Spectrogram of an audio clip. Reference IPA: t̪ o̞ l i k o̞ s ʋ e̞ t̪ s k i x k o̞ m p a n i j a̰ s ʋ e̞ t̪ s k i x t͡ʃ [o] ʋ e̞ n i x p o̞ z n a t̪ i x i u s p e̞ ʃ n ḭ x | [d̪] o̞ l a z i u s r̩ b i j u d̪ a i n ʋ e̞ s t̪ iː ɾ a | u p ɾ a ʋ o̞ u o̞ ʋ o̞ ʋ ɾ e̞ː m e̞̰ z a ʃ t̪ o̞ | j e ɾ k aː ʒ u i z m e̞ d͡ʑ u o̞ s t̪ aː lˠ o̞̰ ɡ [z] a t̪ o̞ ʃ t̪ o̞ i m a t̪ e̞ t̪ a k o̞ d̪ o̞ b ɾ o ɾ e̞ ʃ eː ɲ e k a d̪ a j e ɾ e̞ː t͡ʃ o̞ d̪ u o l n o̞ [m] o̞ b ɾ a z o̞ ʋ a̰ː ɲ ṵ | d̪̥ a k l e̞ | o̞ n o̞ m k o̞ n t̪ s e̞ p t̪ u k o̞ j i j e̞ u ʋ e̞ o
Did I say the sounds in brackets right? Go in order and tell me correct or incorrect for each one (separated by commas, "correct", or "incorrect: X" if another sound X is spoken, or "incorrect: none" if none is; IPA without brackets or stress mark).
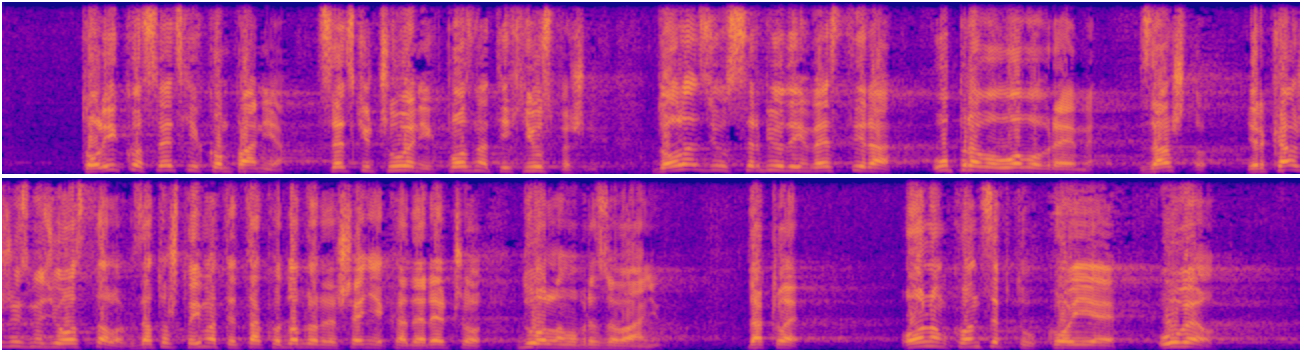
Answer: incorrect: u, correct, correct, correct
